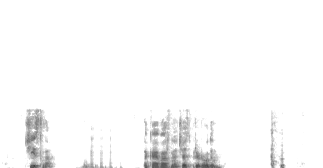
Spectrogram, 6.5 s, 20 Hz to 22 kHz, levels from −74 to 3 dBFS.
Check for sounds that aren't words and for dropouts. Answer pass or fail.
fail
